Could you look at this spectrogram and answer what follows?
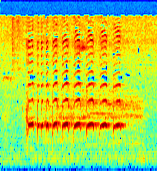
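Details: Local zebra dove singing in a group cage after five days: one loud burst of quick, evenly repeated rolling coos, each note clipped with a slight upward flick, lasting about two seconds, over quiet background.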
